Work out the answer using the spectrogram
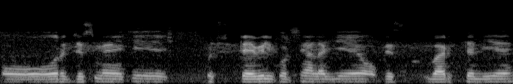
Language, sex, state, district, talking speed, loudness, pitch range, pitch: Hindi, male, Uttar Pradesh, Ghazipur, 140 wpm, -26 LUFS, 125-130 Hz, 125 Hz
